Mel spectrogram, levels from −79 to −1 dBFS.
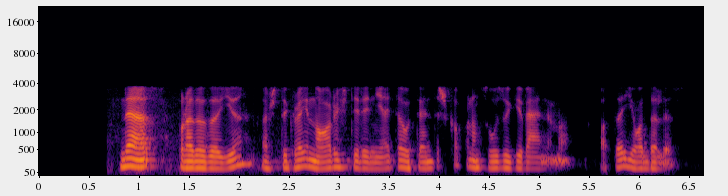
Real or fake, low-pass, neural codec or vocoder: fake; 3.6 kHz; codec, 16 kHz, 2 kbps, X-Codec, HuBERT features, trained on LibriSpeech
